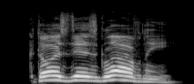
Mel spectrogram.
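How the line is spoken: Quiet then loud menacing. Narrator (Russian): Тихим, спокойным голосом и тут же без паузы, громко, с угрозой и нажимом

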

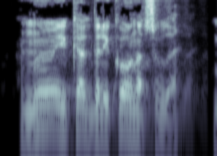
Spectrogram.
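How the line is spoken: Grumbling. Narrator (Russian): буркнул я

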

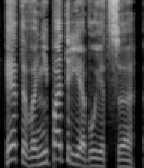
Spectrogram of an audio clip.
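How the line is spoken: Irritated woman answering. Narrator (Russian): раздраженно ответила Атия

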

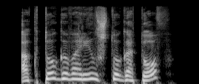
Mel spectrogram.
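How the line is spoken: Sharp yet soft. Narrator (Russian): Выдает довольно резко, но в то же время с какой-то мягкостью в голосе

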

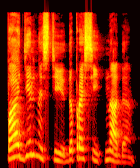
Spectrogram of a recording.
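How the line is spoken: Plain. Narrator (Russian): сказала Погосова

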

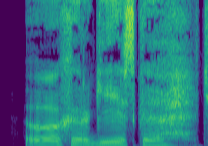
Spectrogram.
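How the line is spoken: Heavy sigh, elderly Cossack. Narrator (Russian): тяжело вздохнул пожилой казак

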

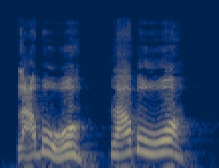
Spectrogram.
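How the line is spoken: Shouting. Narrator (Vietnamese): Thằng Sò béo hét lên

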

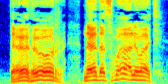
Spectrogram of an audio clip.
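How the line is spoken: Shout. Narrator (Russian): крикнул скала

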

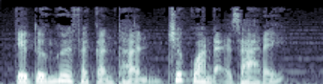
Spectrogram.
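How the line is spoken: Threatening. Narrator (Vietnamese): Tên hán tử nói bằng giọng đe dọa

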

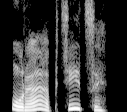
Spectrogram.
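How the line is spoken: Hesitant drawl. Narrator (Russian): неуверенно протянула я

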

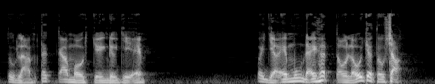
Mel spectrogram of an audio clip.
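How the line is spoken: Angry shout. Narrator (Vietnamese): Lúc đó Phú Quang đang giận dữ, hắn quát lên

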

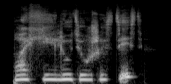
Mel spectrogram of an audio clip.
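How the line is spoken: Whisper. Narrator (Russian): шепнул он

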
